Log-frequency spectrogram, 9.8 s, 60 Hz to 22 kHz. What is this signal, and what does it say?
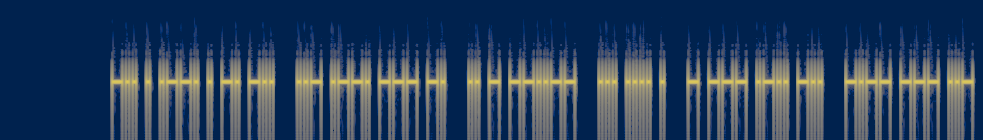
Morse code, heard as a keyed tone, about 34 wpm, 700 Hz. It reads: DEPEND UPON IT, SHE TOLD YOU
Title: Sentences from Top 1300 Words 35wpm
